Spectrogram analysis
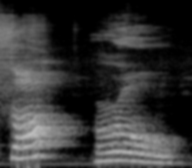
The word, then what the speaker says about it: thorough: Okay, here we have the TH, O, This is the sound. And then again, this is the O sound, the long O. So thorough.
